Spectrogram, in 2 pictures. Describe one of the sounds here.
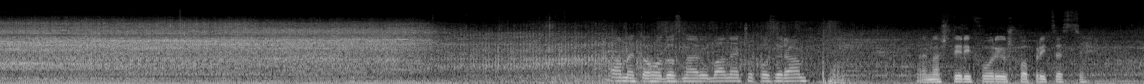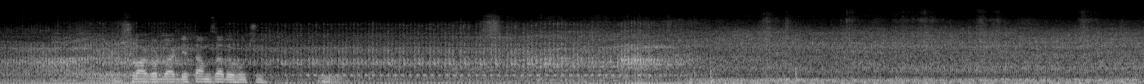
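A tractor engine rumbles close by, then goes on more quietly as it gets further away.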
